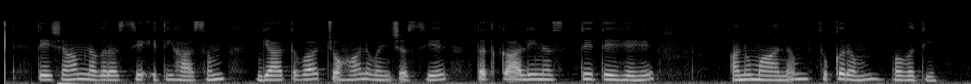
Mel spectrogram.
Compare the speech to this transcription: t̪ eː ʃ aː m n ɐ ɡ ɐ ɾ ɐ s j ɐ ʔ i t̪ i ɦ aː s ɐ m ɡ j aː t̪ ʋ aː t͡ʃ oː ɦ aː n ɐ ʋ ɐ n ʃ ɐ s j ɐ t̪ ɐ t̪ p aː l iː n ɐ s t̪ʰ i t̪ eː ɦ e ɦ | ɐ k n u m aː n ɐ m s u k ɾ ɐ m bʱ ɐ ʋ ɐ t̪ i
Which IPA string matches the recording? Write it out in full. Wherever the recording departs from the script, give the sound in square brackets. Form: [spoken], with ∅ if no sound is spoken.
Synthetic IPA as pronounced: t̪ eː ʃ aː m n ɐ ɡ ɐ ɾ ɐ s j ɐ ʔ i t̪ i ɦ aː s ɐ m ɡ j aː t̪ ʋ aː t͡ʃ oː ɦ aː n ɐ ʋ ɐ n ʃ ɐ s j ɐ t̪ ɐ t̪ [k] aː l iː n ɐ s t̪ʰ i t̪ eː ɦ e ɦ | ɐ [∅] n u m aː n ɐ m s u k ɾ ɐ m bʱ ɐ ʋ ɐ t̪ i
